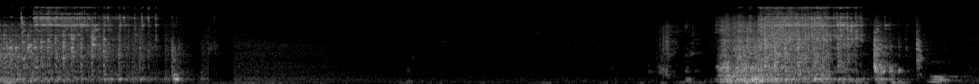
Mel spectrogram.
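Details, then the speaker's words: 1950s Lawn-Boy bricktop two-stroke with low compression, run on carb cleaner with hand over the carburetor: bursts into a rough high-revving run, dies, catches again; fuel starvation, owner may pull the carb. "Trying to make it suck through the carburetor with my hand. I don't want to run it off carb cleaner too long. Might wind up having to pull that carb."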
